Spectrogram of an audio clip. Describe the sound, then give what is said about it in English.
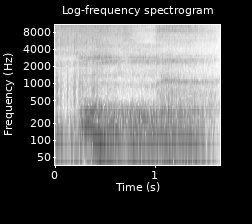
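A person imitates a tiger's purr with a low, rumbling, gravelly growl from the throat, sustained for under two seconds at steady moderate loudness, with no words spoken. “can you do a tiger? It's amazingly deep. It's like that, like, really deep purr.”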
